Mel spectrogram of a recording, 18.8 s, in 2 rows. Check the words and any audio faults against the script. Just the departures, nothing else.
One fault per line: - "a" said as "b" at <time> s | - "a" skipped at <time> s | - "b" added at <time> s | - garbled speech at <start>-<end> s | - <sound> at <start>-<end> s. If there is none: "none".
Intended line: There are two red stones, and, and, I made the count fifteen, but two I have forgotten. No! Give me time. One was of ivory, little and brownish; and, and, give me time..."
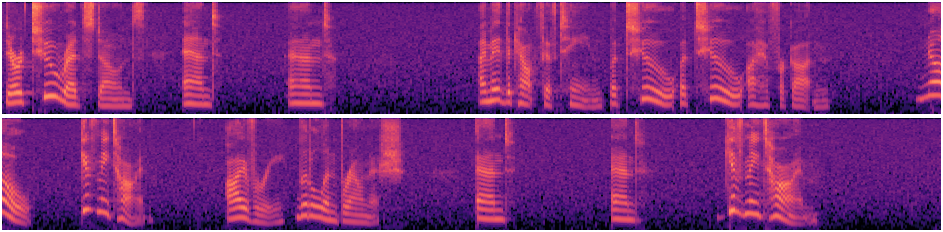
- "but two" added at 6.8 s
- "One was of" skipped at 10.9 s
